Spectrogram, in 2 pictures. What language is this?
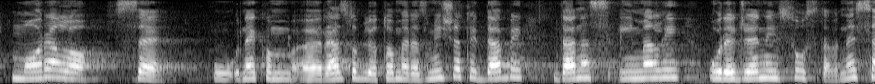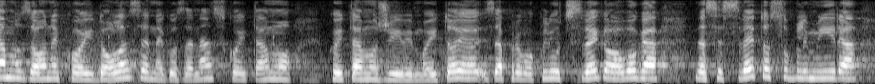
Croatian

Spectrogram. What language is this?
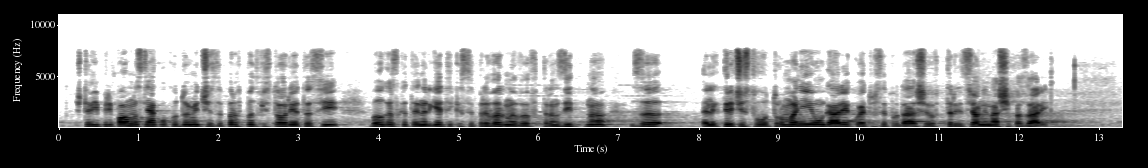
Bulgarian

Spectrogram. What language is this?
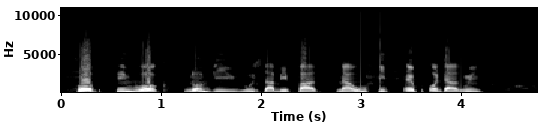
Nigerian Pidgin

